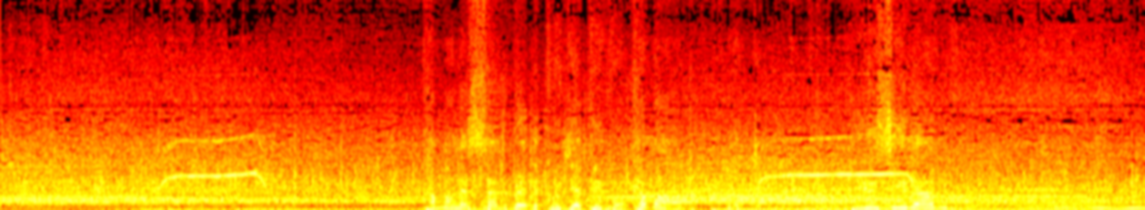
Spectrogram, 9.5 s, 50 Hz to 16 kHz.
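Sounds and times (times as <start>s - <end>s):
audience at a church service clapping and cheering: 0.0s - 9.5s
high whoop or whistle: 1.1s - 2.3s, 6.0s - 8.2s
speech: 3.6s - 6.4s, 7.1s - 8.0s.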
